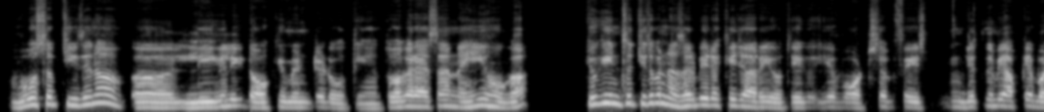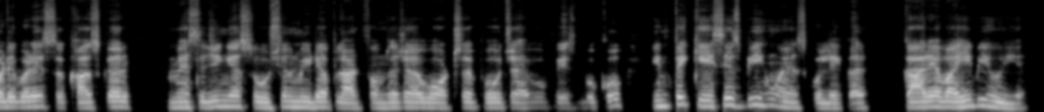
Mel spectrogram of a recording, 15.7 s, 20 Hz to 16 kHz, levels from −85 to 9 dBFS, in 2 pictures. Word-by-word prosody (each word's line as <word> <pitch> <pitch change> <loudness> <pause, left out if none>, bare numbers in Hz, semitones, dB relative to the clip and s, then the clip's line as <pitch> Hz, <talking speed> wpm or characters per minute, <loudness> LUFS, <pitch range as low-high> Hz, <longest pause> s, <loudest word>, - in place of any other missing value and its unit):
वो 185 +8 +3
सब 200 +2 0
चीज़ें 190 +1 +1
ना 245 0 +6
अ, 130 - +4
लीगली 135 +6 +3
डॉक्यूमेंटेड 130 +1 0
होती 110 -2 -6
हैं। 110 - -7
तो 135 - 0
अगर 155 +2 +5
ऐसा 150 +2 +3
नहीं 145 +3 0
होगा 135 -5 +3 0.4
क्योंकि 210 +4 +4
इन 225 - +3
सब 225 - -1
चीज़ों 230 +1 -1
पर - - +3
नज़र 165 0 +3
भी 185 - +3
रखी 175 -1 -1
जा 155 -3 +3
रही 135 - 0
होती 130 +1 -2
है। 130 0 -5
ये 140 - -4
व्हाट्सएप, 130 +1 -3
फेसबुक, 135 0 -5
जितने 145 +4 -5
भी 165 - 0
आपके 155 +2 +1
बड़े-बड़े, 140 +1 +2 0.2
ख़ासकर 140 +3 +1 0.3
मैसेजिंग 135 +3 -3
या 150 - +2
सोशल 135 -1 -4
मीडिया 140 0 0
प्लेटफ़ॉर्म्स 120 -1 -2
हैं, 125 - 0
चाहे 130 -1 0
वो 130 - 0
व्हाट्सएप 125 +1 -3
हो, 130 0 -1
चाहे 125 -1 -2
वो 130 +2 -15
फ़ेसबुक 130 +3 -11
हो, - - -3 0.3
इन 155 0 -2
पर 205 - +5
केसेस 160 +3 0
भी 190 +1 -1
हुए 170 -5 -6
हैं 130 - -3
इसको 125 0 -10
लेकर, 115 0 -3 0.3
कार्रवाई 140 +1 +5
भी 170 +1 -4
हुई 125 -7 -1
है। 110 - -12
140 Hz, 230 wpm, -18 LUFS, 130-155 Hz, 0.4 s, ना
